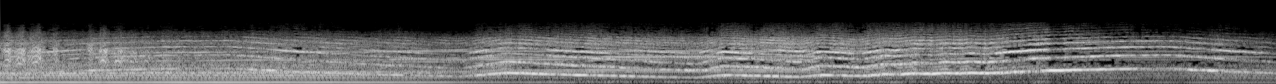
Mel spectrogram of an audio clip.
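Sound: police car sirens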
